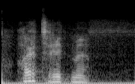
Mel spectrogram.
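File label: "hartritme", Dutch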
